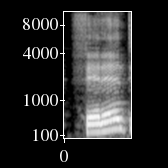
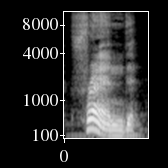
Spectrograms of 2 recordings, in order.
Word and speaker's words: friend: دقت داشته باشید در مورد تلفظش، فرند نیست. بین F و R صدای کسره وجود نداره، یعنی حرف E وجود نداره. پس ما هم نمیگیم فرند. اوکی؟ فرند.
